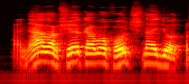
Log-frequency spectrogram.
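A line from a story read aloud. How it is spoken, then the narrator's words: Grumbled. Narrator (Russian): проворчал Коломбо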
